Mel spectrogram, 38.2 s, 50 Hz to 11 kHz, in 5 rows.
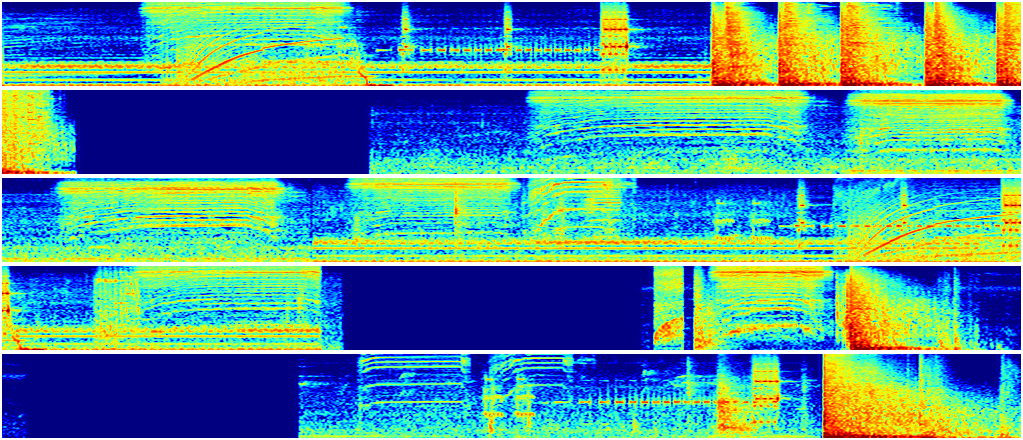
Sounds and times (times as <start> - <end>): Outside, urban or manmade: 0.0 - 8.2, 10.4 - 25.6, 27.7 - 30.8, 32.8 - 38.2.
